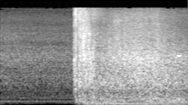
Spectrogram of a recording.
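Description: A loud explosion bursts as a ball hits a goal.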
